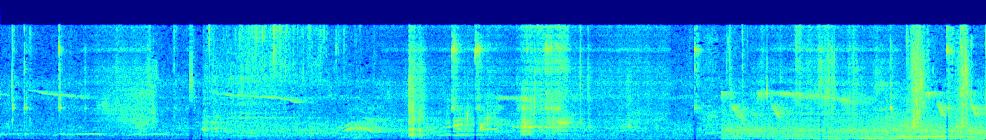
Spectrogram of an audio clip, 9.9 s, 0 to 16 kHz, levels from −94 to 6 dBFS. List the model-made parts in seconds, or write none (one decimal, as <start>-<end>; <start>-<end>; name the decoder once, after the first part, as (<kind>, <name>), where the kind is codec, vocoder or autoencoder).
0.8-1.5 (autoencoder, DAC-VAE); 3.8-6.7; 7.5-9.0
